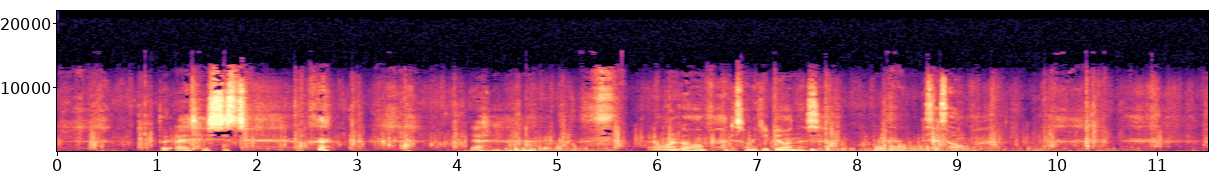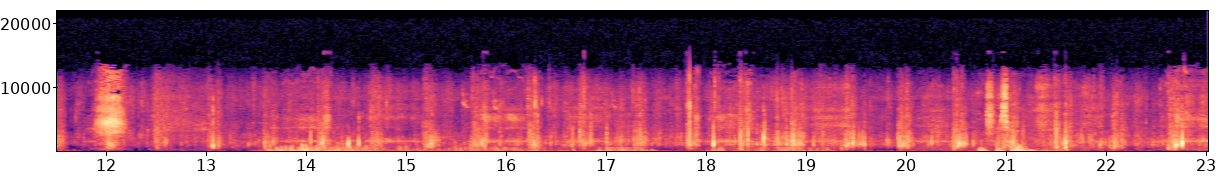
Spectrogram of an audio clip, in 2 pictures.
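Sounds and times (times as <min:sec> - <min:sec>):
footsteps on gravel trail: 0:00.0 - 0:23.0.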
